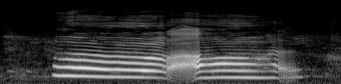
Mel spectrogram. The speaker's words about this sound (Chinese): 而小盲道却不停的打着哈欠，一副困得马上要睡着的样子。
